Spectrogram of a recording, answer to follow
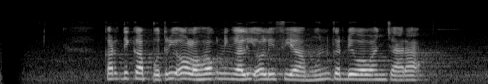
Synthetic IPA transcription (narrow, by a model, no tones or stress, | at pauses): kart̪ikaput̪ɾiɔlɔɦɔk̚niŋɡaliolifiamʊnkɨrdiwawaɲt͡ʃaɾa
